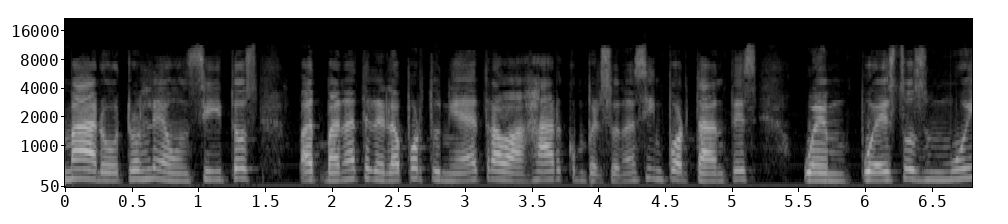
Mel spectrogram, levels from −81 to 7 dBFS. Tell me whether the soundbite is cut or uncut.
cut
